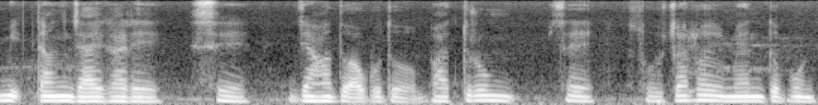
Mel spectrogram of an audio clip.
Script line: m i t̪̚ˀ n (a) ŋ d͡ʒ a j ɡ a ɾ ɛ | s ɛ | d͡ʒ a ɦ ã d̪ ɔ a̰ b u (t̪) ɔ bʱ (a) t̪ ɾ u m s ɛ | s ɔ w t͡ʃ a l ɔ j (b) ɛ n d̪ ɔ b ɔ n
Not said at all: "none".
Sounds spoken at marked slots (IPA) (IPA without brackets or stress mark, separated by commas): a, d̪, a, m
